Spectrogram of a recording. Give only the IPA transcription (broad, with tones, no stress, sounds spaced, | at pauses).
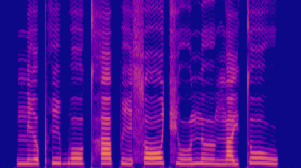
n i˩ ə̯ pʰ i˧ b oː˧ t̪ʰ a˧˥ p i˩˧ s ɔː˧˥ t͡ɕ uː˩˧ n ɯː˧˩ ŋ a˩˧ j t̪ o˥˨ w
